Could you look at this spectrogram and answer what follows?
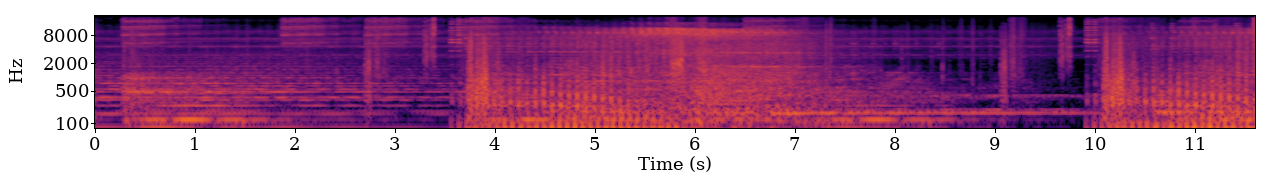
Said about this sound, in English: Fulton recovery helicopter is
